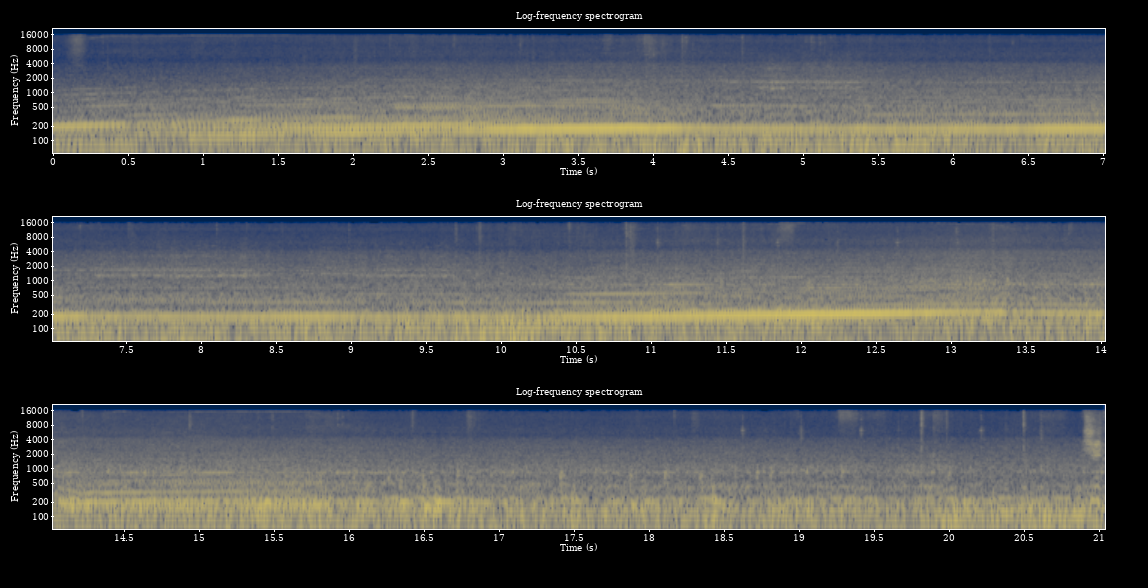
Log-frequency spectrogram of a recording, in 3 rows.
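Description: A 2020 Volkswagen Golf GTI with six-speed manual pulls hard on a concrete autobahn, its engine note climbing steadily and loud from inside the cabin amid road and wind roar, with no talking.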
